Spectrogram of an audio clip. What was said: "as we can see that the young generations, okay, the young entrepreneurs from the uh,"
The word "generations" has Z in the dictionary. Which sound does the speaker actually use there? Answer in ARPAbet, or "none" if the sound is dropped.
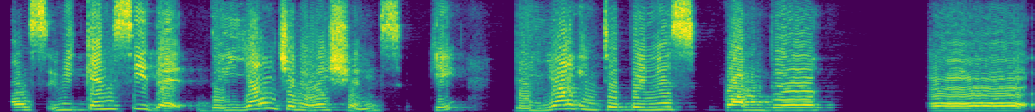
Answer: S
